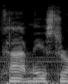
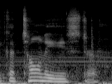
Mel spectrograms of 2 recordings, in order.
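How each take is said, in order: First: It begins with 'cotton', then 'easter'. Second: It begins with 'ka-toh', then 'nee-easter'. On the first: This is the speaker's own habitual pronunciation. "it's my version of the pronunciation" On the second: This is the pronunciation others expect. "you're supposed to say Katoni Easter"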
